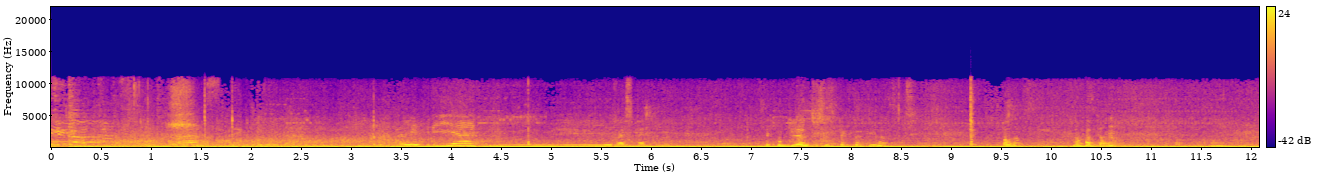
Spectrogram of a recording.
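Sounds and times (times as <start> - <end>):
people talking: 0.0 - 8.8, 9.4 - 10.8, 11.6 - 12.0
steady low rumble: 0.0 - 12.0.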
